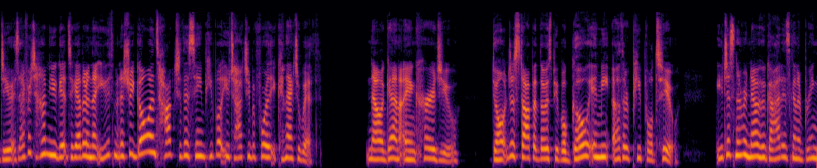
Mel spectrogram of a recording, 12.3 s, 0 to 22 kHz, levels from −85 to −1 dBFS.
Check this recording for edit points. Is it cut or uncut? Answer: uncut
